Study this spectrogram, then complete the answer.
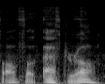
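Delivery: ordinary delivery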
